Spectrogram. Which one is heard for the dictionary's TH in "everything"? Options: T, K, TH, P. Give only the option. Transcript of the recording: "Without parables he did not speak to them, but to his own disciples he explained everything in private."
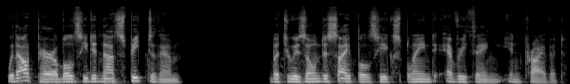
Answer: TH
